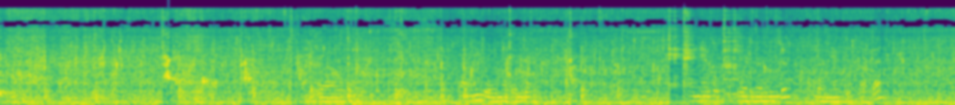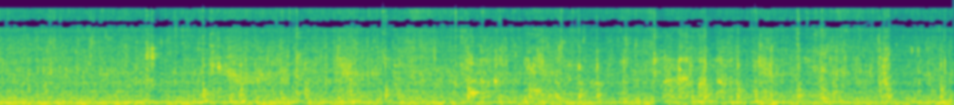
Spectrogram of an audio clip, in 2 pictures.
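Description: Food sizzles and bubbles in a hot pan.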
